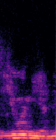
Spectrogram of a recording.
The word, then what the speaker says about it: union: But this U letter is not producing the vowel sound ಅನ್ನು produce ಮಾಡ್ತಾ ಇಲ್ಲ ಇದು.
